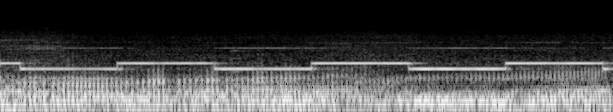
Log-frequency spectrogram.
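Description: Railway level-crossing warning alarm sounding a steady two-tone electronic signal, switching between a lower and a higher note about once a second. Motorcycle and car engines run beneath it.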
